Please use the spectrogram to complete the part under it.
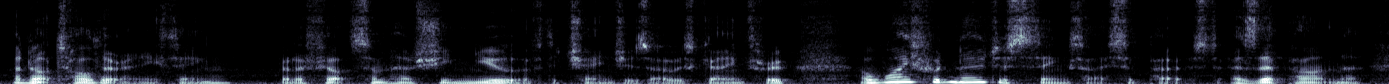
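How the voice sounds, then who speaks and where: A man reading a scripted first-person story aloud in a measured, reflective manner with deliberate phrasing. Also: on the low side, sing-song, gravelly, a little mellow, husky. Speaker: story reader.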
